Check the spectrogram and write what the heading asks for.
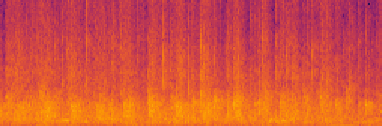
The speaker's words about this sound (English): Can everyone give Adam Gilby a round of applause? Thanks, guys. Thank you.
